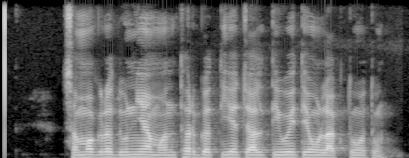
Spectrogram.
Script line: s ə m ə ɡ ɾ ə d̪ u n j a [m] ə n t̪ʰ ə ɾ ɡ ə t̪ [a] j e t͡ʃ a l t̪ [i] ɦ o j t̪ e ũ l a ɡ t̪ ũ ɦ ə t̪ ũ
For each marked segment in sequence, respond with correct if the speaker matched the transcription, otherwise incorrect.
correct, incorrect, correct

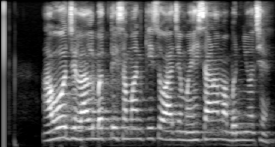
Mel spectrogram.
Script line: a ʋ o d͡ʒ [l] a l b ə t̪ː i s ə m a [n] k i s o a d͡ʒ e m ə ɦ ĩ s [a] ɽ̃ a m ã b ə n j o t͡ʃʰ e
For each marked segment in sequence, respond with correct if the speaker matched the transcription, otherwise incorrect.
correct, correct, correct

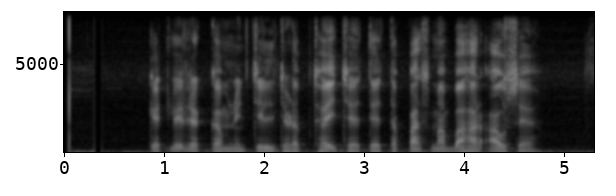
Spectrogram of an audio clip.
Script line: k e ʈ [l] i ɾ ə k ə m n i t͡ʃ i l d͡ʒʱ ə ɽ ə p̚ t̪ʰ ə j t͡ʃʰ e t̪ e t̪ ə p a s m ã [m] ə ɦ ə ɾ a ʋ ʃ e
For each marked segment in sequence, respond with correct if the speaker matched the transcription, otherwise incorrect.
correct, incorrect

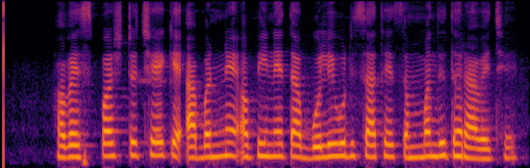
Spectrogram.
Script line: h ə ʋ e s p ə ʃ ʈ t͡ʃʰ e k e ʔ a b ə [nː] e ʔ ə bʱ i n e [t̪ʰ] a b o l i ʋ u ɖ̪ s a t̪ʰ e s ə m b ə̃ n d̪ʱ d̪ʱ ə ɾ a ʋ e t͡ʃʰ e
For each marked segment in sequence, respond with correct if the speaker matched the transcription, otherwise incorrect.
correct, incorrect

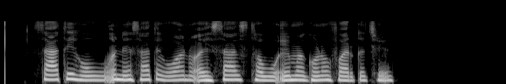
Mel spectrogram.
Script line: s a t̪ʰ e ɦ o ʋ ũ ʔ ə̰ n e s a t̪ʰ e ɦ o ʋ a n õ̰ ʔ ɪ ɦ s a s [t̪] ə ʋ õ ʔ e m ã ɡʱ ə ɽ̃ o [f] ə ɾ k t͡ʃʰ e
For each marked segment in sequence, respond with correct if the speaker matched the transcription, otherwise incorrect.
incorrect, correct

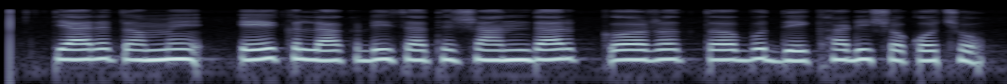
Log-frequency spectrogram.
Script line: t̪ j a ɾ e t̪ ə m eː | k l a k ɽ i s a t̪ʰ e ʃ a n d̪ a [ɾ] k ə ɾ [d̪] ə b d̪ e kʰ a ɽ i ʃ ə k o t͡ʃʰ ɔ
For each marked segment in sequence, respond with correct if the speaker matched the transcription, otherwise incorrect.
correct, incorrect

